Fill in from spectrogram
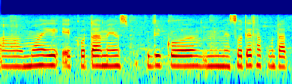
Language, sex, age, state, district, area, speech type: Assamese, female, 18-30, Assam, Golaghat, urban, spontaneous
